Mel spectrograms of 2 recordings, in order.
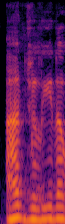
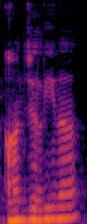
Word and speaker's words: Angelina: It's Angelina with a hard G. I don't know if I'm pronouncing it correctly. Angelina. I think that's how you pronounce it.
